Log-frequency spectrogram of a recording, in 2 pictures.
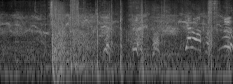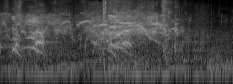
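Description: A monster shrieks and gurgles up close.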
